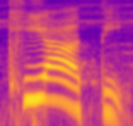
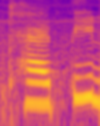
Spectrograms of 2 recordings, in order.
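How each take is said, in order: First: A clear y glide follows the kh sound. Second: The kh runs straight into the vowel. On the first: The speaker calls it right. "খিয়া" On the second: The speaker calls it wrong. "খ্যাতি নয় কিন্তু"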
